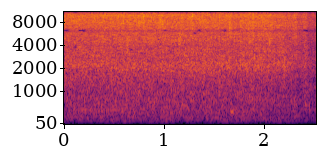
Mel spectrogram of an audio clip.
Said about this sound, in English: Rain poured down in Santiago de Cuba from Melissa.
